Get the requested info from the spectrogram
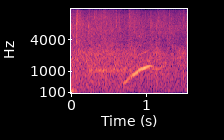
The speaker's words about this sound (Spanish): Aplausos, aplausos y ovación.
